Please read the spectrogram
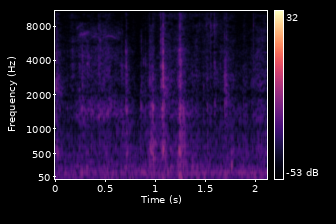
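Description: A few light ticks and taps with a faint rustle: a cardboard trading-card booster box being handled on a table.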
